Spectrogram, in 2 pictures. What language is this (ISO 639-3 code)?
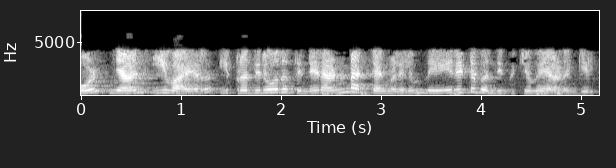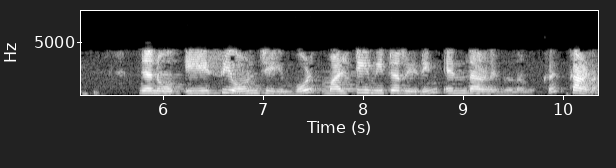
mal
